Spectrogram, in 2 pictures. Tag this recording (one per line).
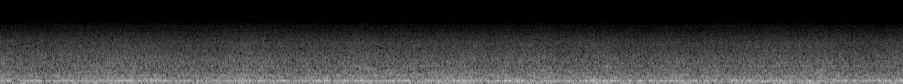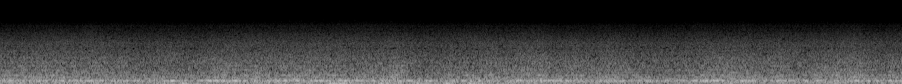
exhaust
vent
ext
